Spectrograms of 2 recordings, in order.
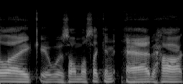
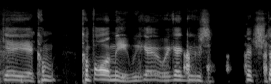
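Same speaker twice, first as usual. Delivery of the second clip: mock, way too eager, high, overexcited chatter; 8 semitones higher, 4 dB louder than usual. Retelling an IT guy rushing in to set up a laptop: imitating an overexcited coworker. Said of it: "way too excited for, like, six A M".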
